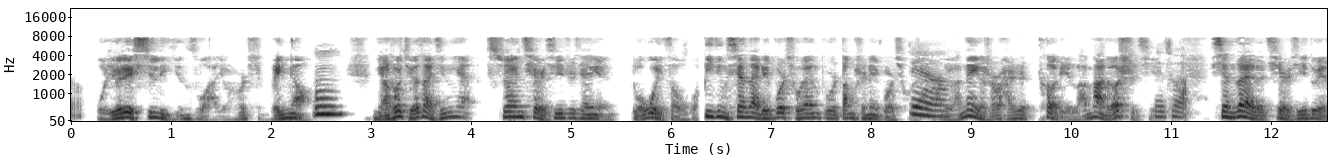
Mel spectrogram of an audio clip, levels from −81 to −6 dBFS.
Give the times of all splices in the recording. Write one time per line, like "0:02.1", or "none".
0:04.1
0:06.3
